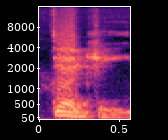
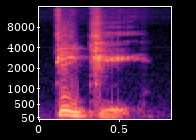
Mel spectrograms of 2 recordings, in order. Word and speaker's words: Deji: duchy's name wrong yeah i said deji it is pronounced deji not dg that is going to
